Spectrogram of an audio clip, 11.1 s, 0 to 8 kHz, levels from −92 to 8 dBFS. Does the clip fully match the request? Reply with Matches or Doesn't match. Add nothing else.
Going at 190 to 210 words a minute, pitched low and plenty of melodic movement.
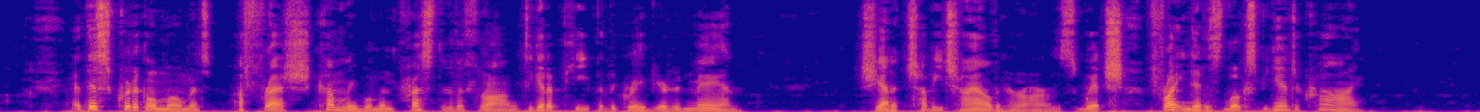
Matches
